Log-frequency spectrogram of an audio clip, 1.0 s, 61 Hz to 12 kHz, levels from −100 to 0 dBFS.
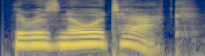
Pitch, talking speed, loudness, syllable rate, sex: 175 Hz, 235 wpm, -16 LUFS, 6.7 syllables/s, female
